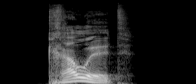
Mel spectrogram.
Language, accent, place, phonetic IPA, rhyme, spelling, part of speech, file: German, Germany, Berlin, [kʁaʊ̯lt], -aʊ̯lt, krault, verb, De-krault.ogg
- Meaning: inflection of kraulen: 1. second-person plural present 2. third-person singular present 3. plural imperative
